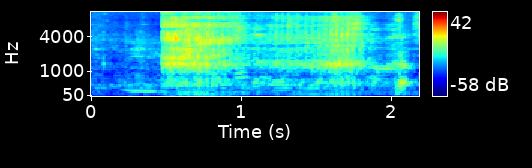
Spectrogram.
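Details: From a man having an early night, a brief voiced sound, then a loud, drawn-out, rough burst of air from the throat lasting over a second; a belch, though labeled as snoring.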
